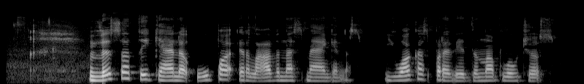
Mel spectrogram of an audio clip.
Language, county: Lithuanian, Kaunas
